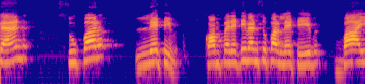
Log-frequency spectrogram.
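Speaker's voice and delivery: drawn-out words with long pauses; very slow, syllable-spaced dictation. Real, not acted. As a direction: dictate word by word, stretching each one. Teacher dictates a rule slowly.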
